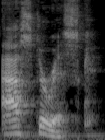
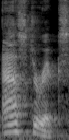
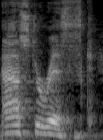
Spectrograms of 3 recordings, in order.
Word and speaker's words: asterisk: We can use it for multiplication in an equation, but its proper name is asterisk. Many people call it an asterisk, and it just drives people like me crazy. It's an asterisk. If you're going to say it right.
